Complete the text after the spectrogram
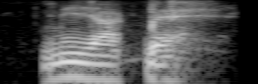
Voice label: "mi akpe", dont be long, Olukumi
